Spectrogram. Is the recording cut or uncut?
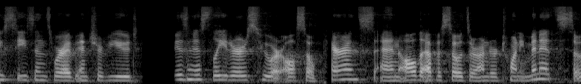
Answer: uncut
